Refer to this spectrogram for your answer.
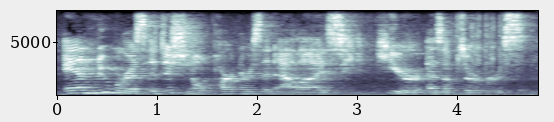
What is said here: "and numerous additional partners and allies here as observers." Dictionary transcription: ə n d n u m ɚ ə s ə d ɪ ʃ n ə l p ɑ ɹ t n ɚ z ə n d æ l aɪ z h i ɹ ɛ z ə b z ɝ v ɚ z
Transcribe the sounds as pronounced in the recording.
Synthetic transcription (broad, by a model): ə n n u m ɚ ə s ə d ɪ ʃ n l p ɑ ɹ t n ɚ z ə n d æ l aɪ z h i ɹ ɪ z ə b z ɝ v ɚ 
